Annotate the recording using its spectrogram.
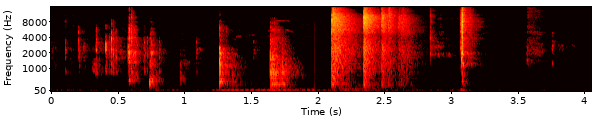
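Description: Pen box and its cardboard packaging being handled: a string of light taps and clicks with rustling swishes, and a sharp click about three seconds in.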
